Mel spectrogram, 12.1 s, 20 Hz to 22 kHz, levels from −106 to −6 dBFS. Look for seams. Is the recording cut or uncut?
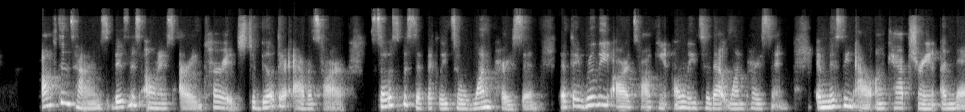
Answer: uncut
